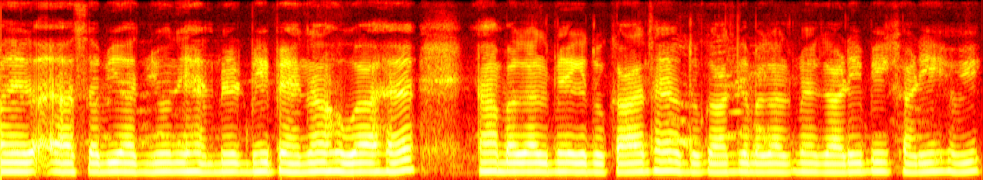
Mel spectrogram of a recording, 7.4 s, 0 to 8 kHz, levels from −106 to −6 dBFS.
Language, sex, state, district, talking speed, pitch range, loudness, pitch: Hindi, male, Uttarakhand, Tehri Garhwal, 195 wpm, 145-150 Hz, -13 LUFS, 150 Hz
